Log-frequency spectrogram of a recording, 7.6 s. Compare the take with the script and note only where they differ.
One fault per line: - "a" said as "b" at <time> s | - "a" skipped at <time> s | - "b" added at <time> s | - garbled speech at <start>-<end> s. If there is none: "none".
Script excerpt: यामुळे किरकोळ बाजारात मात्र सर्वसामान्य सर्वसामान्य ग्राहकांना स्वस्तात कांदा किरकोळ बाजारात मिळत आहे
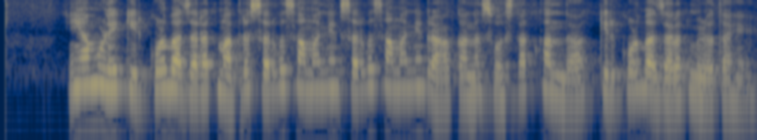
none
